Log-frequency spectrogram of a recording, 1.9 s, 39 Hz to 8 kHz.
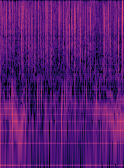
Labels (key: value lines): label: biophony, cascading saw
recorder: SoundTrap 600 or HydroMoth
